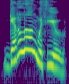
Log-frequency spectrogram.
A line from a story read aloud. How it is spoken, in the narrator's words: said, laughing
